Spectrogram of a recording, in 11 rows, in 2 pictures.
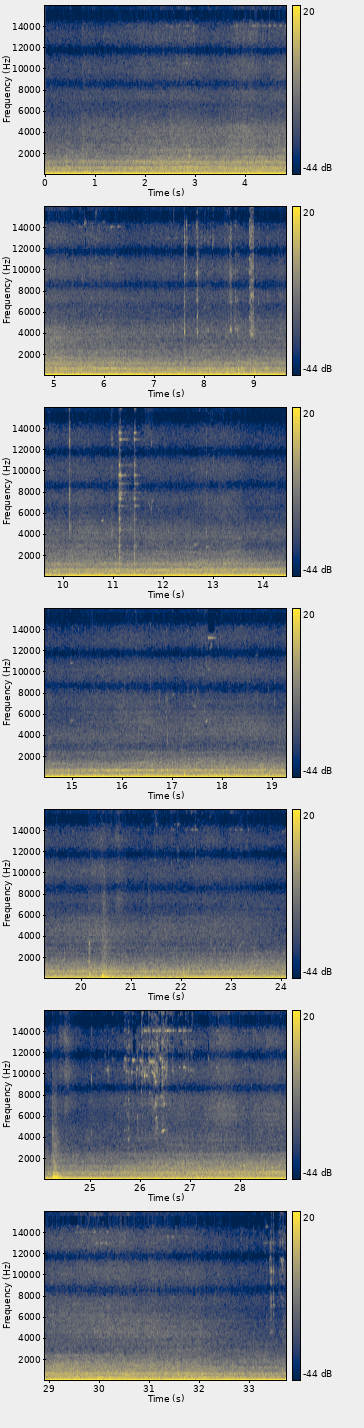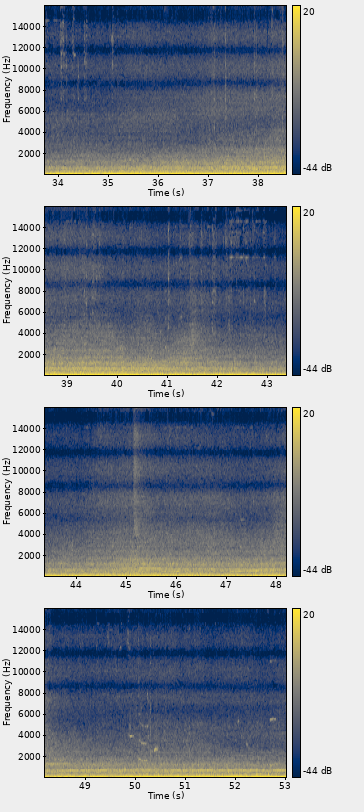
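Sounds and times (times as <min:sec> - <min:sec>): diesel earthmoving machinery running: 0:00.0 - 0:53.0
sharp knocks: 0:20.1 - 0:22.6, 0:24.2 - 0:24.9.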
